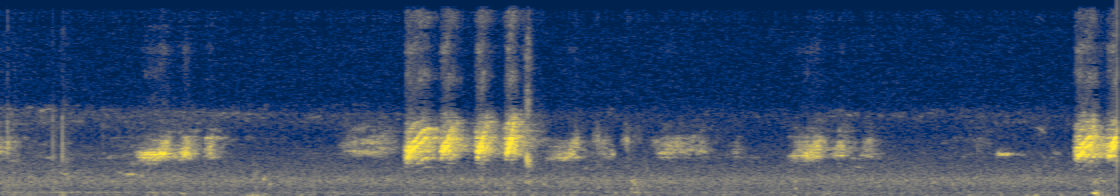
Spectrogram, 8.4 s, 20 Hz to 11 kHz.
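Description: Magpies and azure-winged magpies call in Beijing on an overcast day in January 2022, in several short bursts of harsh, high-pitched chattering, separated by quieter gaps over a steady low background hum. No one speaks.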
